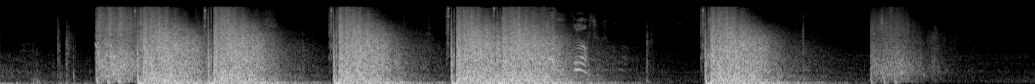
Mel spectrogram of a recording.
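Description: Gunshots crack and echo in the open air.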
